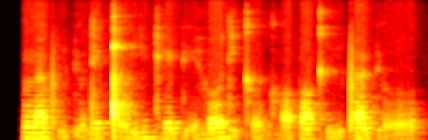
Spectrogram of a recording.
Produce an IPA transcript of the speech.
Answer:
ŋ ɐ pʰ ḭ pʲ o̰ d e ǃ o̰ j i ɡʱ e pʲ ḛ ɦ o d ḭ kʰ o̰ ɡʱ ɔ̰ p ɔ kʰ ḭ pʼ ɐ pʲ o̰

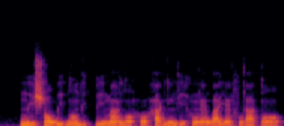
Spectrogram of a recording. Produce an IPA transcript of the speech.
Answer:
m i˦ ʃ ɔ̃˦˨ w i˧ ɡ ɔ̃˦ b i˦ k͡p i˧ m ã˧ ɡ ɔ̃˨ h o˨˦ h a˦˨ ɡ ĩ˧ j i˦ h ũ˧ ɾ ɛ̃˦ w a˦ j ɛ̃˦ f u˦˨ ɾ a˧ k͡p ɔ̃˧

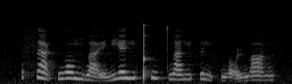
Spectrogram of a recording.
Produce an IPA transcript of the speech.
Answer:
s ä˥˩ k w ɔ˥ n̪ w a̰˨˩ ɪ̯ l j ɛ˥ n kʰ u˥˩ t̪ w a˥ n k ə˥˩ n x w ɔ̰˨˩ ɻ w ɑ˥ ŋ

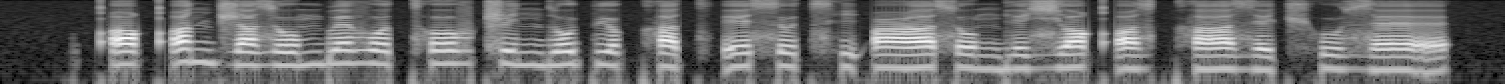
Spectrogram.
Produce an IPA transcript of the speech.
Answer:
qʼ ɛ qʼ ɛ n d͡ʒ a z o m b ɛ v ɤ tʰ ɤ v ʈ͡ʂ i n d o pʲ ɔ kʰ a t͡sʼ e s ɯ t͡sʰ i ʔ ʕ a s o ŋ ɡ e ʑ ɤ qʼ ɤ z kʰ a z e t͡ʃʰ u z ɛ

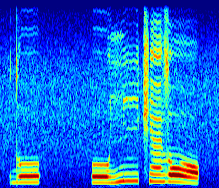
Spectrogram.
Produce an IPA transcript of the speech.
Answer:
d o˧ | oː˨ ɲ iː˦ t͡ʃ ɛ̃˦ z ɔ˦˨

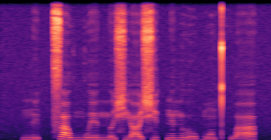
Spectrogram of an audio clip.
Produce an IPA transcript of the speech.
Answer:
n̪ ĩ˨ t̚ t͡s a˥˧ w n̪ w e˧ n̪ ə˧ ɕ j a˧ ɕ e˦ k̚ ẽ˦ n l o˧ b ɔ̃˧ t̪ʰ w a˨˦

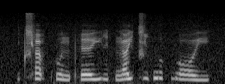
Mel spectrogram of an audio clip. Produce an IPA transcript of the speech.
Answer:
t͡ɕʰ a˥˩ p̚ k o˨˩ n pʰ ɛː˦˥ j i˨˩ t̚ ŋ a˥˩ j t͡ɕ i˥˩ ʔ w o˥˩ k̚ w ɔː˧ j

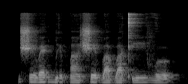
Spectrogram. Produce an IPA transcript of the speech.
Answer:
ʃ ɪ˨ β ɛ˦ ɡ͡b ɪ˨ p ã˨ ʃ e˦ b a˨ b a˦ kʼ iː˦ v ʊ˨

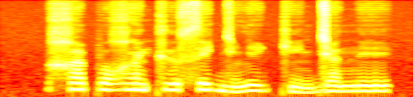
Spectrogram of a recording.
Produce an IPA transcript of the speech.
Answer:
χ æ˥ p o˥ ʁ ẽ˥ kʲ o˥ s e˥ ɟ ĩ˩ l i˥ kʲ ẽ˩ ɟ æ˥ n ẽ˥

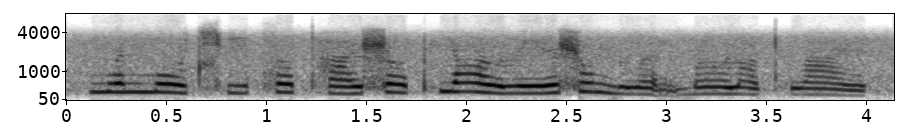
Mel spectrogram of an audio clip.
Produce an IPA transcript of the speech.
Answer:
n̪ w ə˥ n m o˥˩ ʊ̯ t͡ɕʰ i˧˥ t͡s ɤ˥ t̪ʰ a˧˥ ɪ̯ ʂ ɤ˥˧ pʰ j ɑ˥˩ ʊ̯ ɻ e˧˥ ɪ̯ ʂ ʊ˥˩ ŋ ɻ w ə̰˨˩ n m ɤ˥ ɻ ɑ˨ ʊ̯ t̪ʰ w a˥˩ ɪ̯

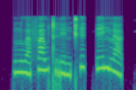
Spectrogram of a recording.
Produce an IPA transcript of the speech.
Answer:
l u˩˦ a̯ f a˦˥ w t r e˩˦ n kʰ e˥˩ k̚ ʔ e˥˩ n l a˨˩ k̚

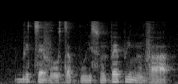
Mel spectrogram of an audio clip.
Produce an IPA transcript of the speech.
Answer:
b e˦ t͡s ɛ˦ v oː˨ d a˨ kʷ iː˨ s ũ˨ p ɛ˦ p i˦ n ũ˨ v a˨

